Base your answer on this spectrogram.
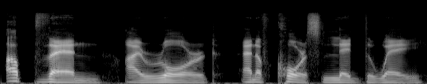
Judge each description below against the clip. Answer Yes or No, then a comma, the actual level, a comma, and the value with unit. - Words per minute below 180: Yes, average, 140 wpm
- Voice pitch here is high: No, very low, 95 Hz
